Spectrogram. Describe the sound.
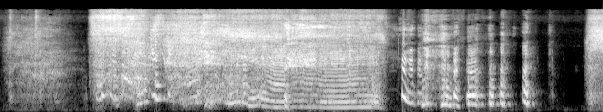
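A voice blows a long, loud, buzzy fart imitation lasting about three seconds, its pitch wobbling and sliding, after a short breathy hiss. Choppy bursts that sound like laughter follow.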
